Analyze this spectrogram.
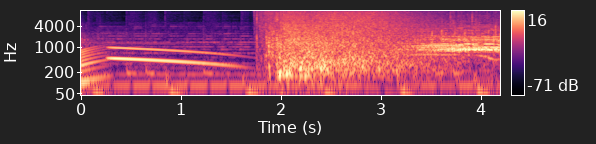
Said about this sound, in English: Want to see me splash? Okay, here goes.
